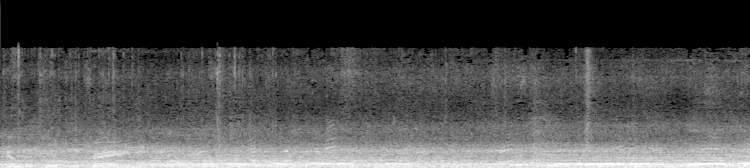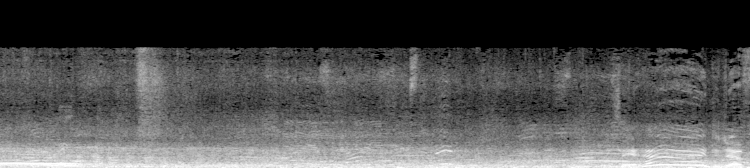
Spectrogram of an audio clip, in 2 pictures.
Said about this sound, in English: Here comes the choo-choo train.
